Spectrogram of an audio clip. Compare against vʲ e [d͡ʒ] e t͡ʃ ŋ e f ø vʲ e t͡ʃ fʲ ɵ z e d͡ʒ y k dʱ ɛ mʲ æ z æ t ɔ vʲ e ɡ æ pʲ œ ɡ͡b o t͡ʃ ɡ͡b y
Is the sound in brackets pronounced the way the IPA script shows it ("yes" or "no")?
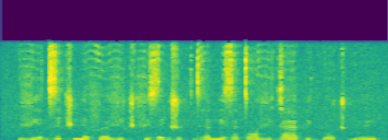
no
